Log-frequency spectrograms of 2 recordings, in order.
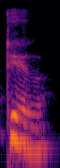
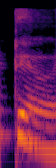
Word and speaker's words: del: Cara membacanya adalah del. Jadi notasi seperti ini itu membacanya del ya.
